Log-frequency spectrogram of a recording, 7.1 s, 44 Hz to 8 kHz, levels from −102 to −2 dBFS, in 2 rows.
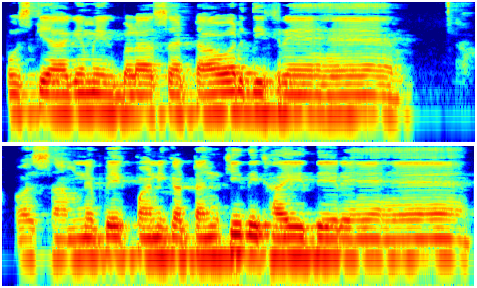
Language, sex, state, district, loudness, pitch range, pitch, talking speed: Hindi, male, Jharkhand, Jamtara, -16 LUFS, 125-135 Hz, 130 Hz, 180 wpm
